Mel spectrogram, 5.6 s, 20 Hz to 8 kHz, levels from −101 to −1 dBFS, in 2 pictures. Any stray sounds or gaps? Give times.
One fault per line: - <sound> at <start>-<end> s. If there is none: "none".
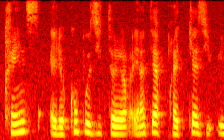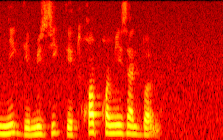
none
